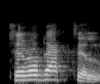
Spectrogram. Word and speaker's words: pterodactyl: And pneumatic, pneumonia, pterodactyl.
